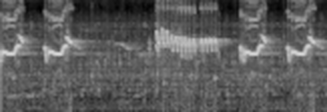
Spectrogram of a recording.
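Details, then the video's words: White-rumped shama (murai batu) singing as a provocation for captive birds: loud, high, twisting whistled phrases repeated with short gaps, broken by a buzzy, harsh high note in the middle. "murai batu gacor AMPUH buat PANCINGAN murai agar RAJIN bunyi JADIKAN murai gacor EMOSI ngeplong"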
